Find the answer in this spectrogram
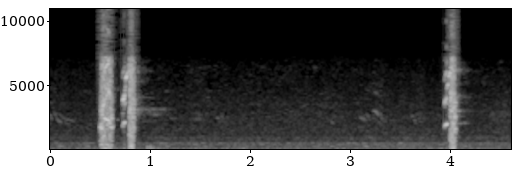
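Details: Belgian female peregrine falcon at Tilburg Westpoint, morning of 27 June 2024; a rasping double call, then after a three-second pause one more harsh screech, over steady low background noise.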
